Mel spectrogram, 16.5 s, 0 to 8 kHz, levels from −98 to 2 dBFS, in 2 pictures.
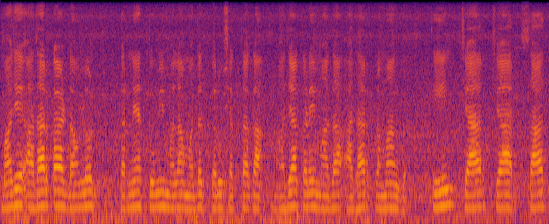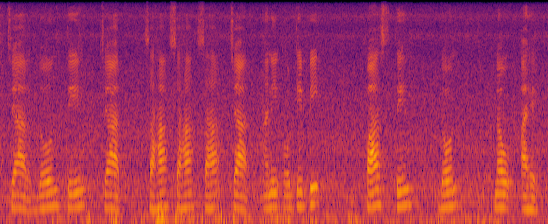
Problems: constant background noise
